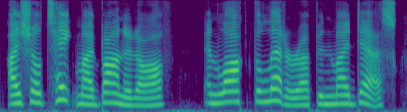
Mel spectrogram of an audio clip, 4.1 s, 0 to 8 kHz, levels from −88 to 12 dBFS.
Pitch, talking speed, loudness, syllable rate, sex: 235 Hz, 205 wpm, -17 LUFS, 4.6 syllables/s, female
